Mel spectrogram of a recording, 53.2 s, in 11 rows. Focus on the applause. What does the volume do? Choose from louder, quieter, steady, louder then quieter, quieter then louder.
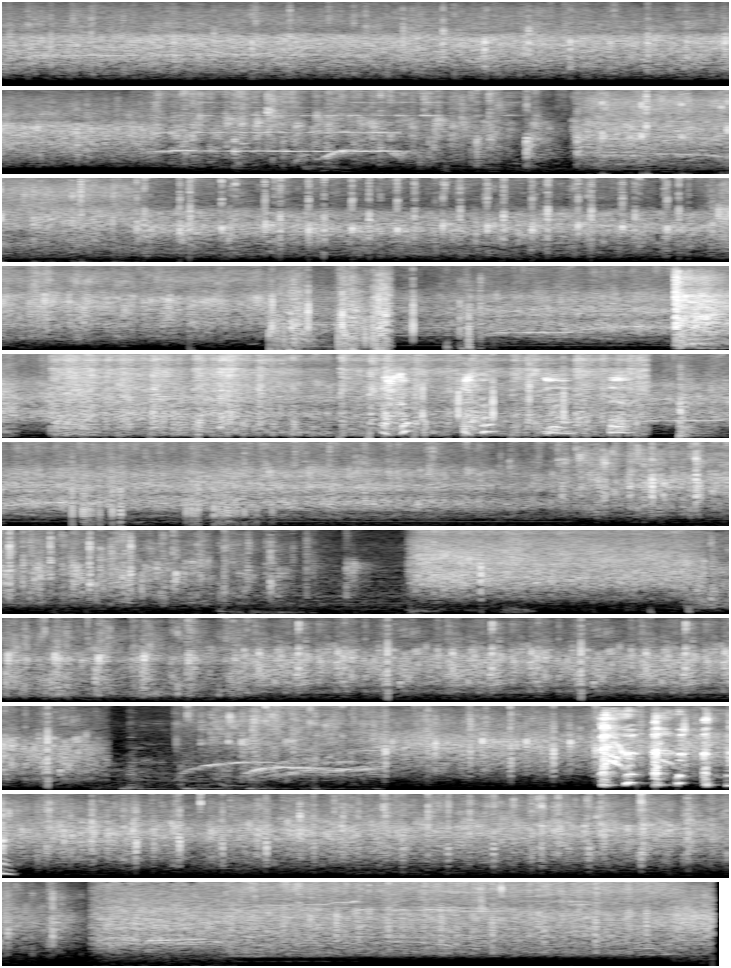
steady.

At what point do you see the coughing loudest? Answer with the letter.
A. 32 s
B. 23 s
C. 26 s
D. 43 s
D.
